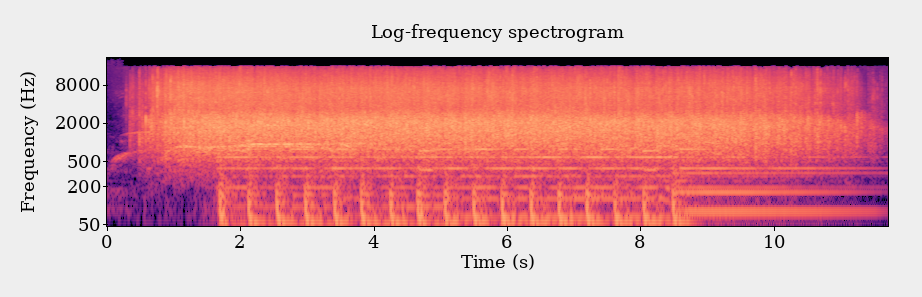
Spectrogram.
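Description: Loud, steady audience applause and cheering on the Snap Judgment stage for a 15-year-old storyteller, with a pulsing, bass-heavy beat underneath that gives way to sustained low tones near the end before the clapping fades.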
